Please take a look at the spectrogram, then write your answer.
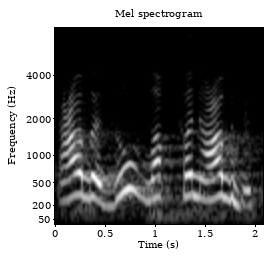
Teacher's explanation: دال کے اوپر وقف کے بعد دیکھیے چھوٹا سا جزم آ گیا نا، جب ہم اس کو وقف کریں گے تو اس کے اوپر جزم آ جائے گا، عبد وقفن عبد. دال کے اوپر بھی قلقلہ اور با کے اوپر بھی قلقلہ، یہ ایک ہی لفظ میں دو قلقلے ہو گئے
